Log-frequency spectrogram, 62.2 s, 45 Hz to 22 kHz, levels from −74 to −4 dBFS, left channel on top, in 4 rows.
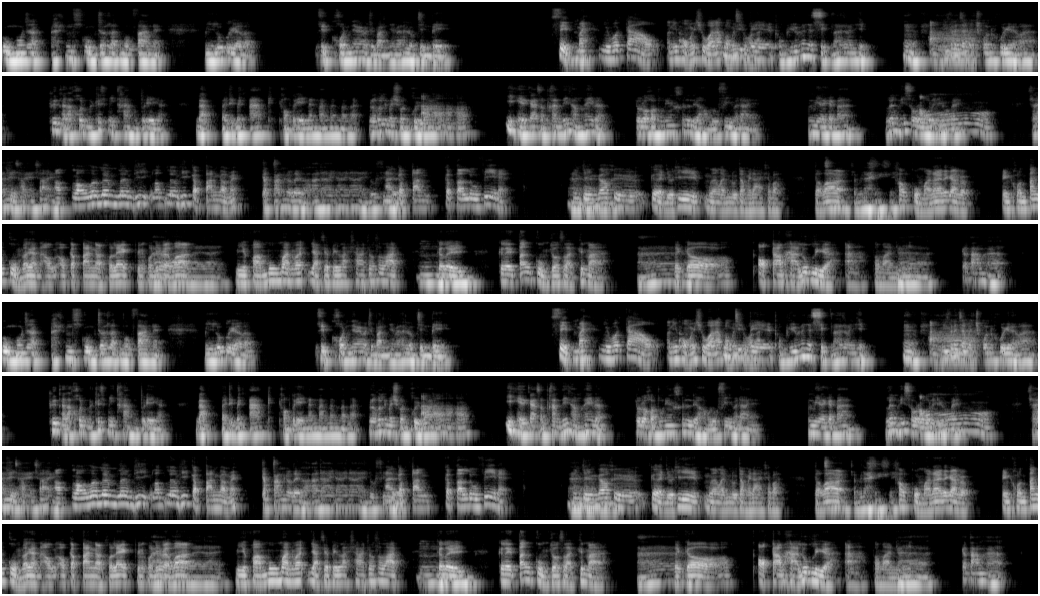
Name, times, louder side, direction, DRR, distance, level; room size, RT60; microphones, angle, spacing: voice 1, 0.0-2.8 3.0-3.8 4.7-6.7 8.5-8.8 10.1-10.2 10.6-13.0 13.5-15.5 16.2-18.0 18.5-22.1 23.1-24.6 25.0-26.9 27.6-28.4 28.8-30.0 30.9-32.0 35.0-37.1 39.6-40.3 43.4-44.5 48.9-50.0 52.8-53.7 56.1-57.0 60.0-60.6 61.0-61.7, equal, 90° right, 0.8 m, -26 dB
voice 2, 8.3-11.4 13.9-14.6 21.8-22.6 29.3-30.4 31.0-34.7 36.8-38.7 39.6-42.8 43.3-43.8 44.5-45.6 46.1-49.5 50.1-52.6 53.2-53.6 54.1-55.7 56.7-57.6 58.0-60.3, right 2 dB, 15° right, 0.4 m, -26 dB
3.2 x 2.4 x 3.7 m
head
